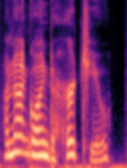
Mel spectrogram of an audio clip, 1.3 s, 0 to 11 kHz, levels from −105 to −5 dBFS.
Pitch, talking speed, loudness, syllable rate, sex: 235 Hz, 285 wpm, -15 LUFS, 5.6 syllables/s, female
